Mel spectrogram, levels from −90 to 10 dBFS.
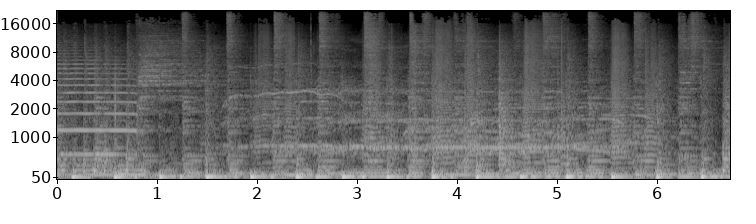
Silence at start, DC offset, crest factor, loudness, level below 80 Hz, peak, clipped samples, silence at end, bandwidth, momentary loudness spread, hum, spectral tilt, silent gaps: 0 s; under 0.1%; 16 dB; -22 LUFS; -22 dBFS; -4 dBFS; under 0.1%; 0 s; over 20 kHz; 3 LU; none; -5 dB/octave; none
